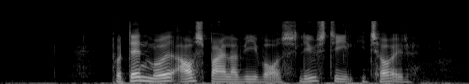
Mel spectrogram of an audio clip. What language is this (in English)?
Danish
